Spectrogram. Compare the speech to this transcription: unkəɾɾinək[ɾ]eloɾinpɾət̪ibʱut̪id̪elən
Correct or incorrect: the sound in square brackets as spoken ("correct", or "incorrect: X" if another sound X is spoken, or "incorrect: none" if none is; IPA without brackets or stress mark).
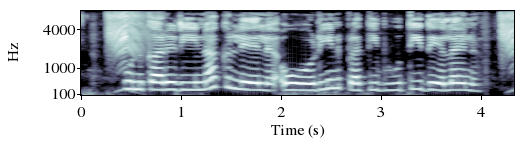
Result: incorrect: l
